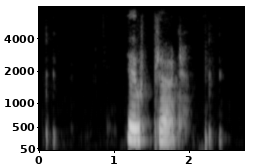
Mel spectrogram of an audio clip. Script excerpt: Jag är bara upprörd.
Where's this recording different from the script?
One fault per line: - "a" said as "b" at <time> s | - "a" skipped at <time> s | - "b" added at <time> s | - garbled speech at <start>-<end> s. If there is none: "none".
- "bara" skipped at 1.3 s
